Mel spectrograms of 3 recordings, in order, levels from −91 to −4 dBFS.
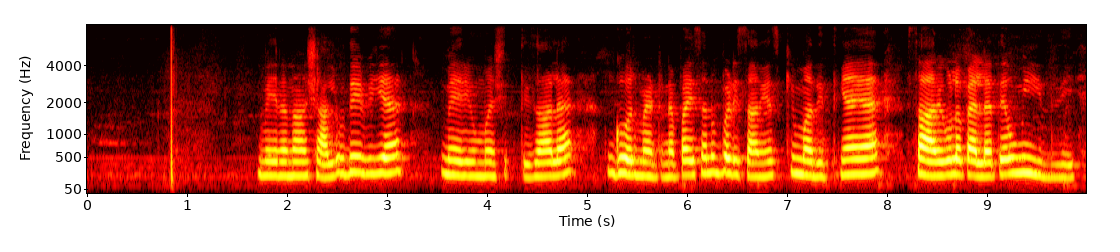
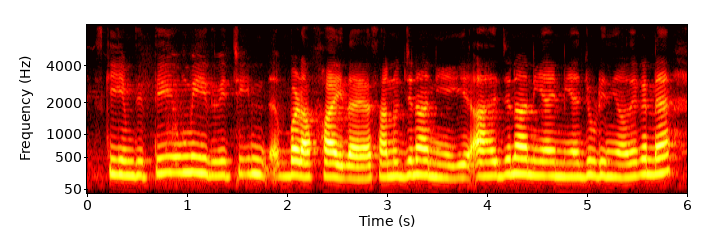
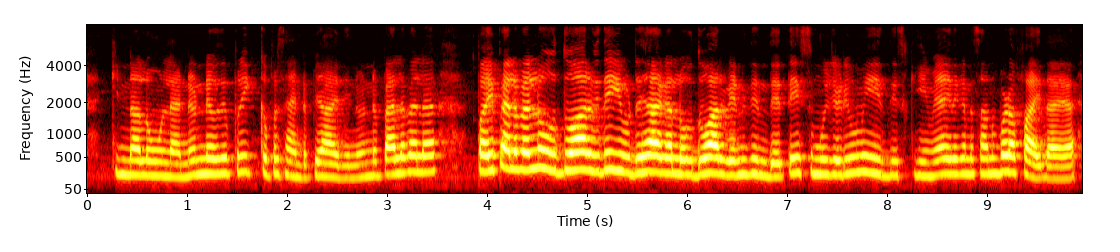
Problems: none marked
